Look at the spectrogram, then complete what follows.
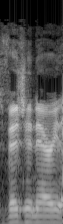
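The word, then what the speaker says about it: Vis1ary: My name is Visionary. That's spelled V-I-S, the number 1-A-R-Y.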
